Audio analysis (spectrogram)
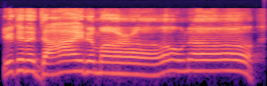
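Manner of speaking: high hammed-up wailing worry; mock panicked relatives.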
